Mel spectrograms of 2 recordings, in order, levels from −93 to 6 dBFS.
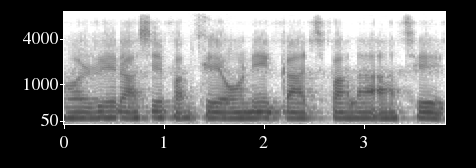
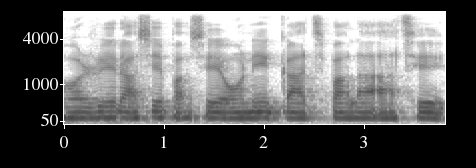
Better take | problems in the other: second | noise reduction (neural separator model SepFormer DNS4)

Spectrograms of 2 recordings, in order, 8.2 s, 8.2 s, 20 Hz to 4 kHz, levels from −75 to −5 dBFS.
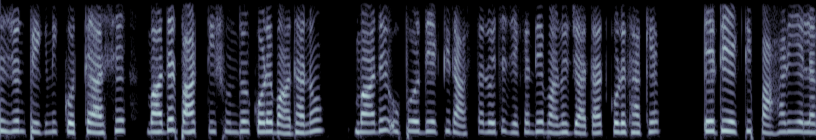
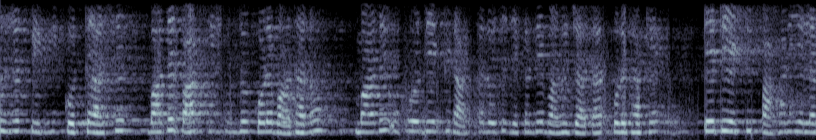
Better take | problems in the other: first | noise reduction (neural separator model SepFormer DNS4)

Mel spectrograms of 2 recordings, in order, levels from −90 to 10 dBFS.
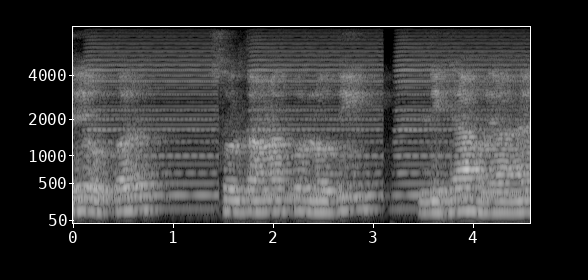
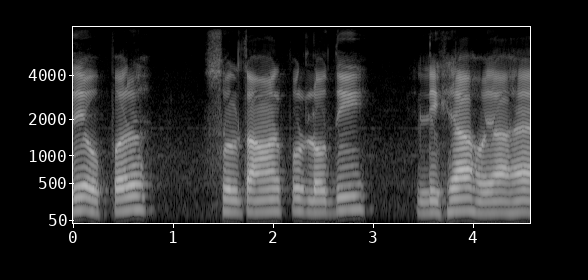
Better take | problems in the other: second | background sound (Accordion); 11 dB below the speech // room echo; dies away in 0.6 s

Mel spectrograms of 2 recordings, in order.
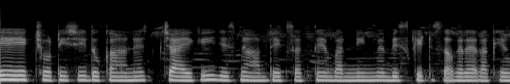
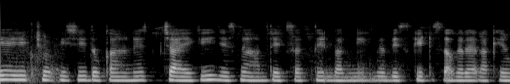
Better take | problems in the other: first | noise reduction (neural mask model DeepFilterNet 3)

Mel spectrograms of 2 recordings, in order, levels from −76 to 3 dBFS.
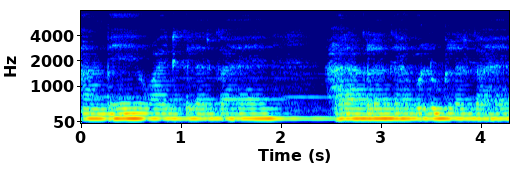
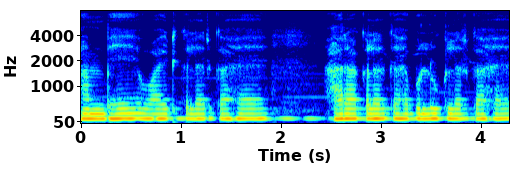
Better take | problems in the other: second | room echo; dies away in 0.8 s

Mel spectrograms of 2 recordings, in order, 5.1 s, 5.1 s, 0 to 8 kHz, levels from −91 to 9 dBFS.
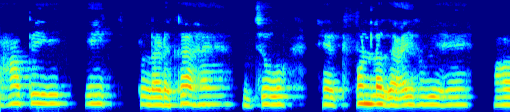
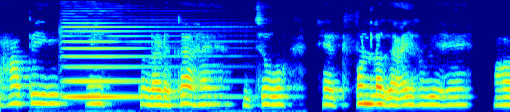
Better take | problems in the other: first | background sound (Bowed string instrument); 4 dB below the speech

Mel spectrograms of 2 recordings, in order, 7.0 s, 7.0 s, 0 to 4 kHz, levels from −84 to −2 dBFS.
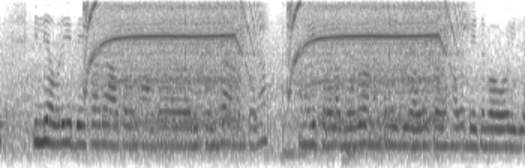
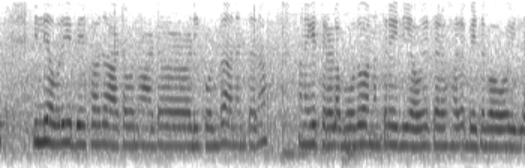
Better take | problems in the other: second | background sound (Domestic sounds, home sounds); as loud as the speech

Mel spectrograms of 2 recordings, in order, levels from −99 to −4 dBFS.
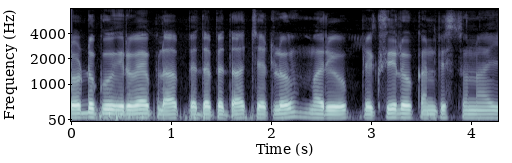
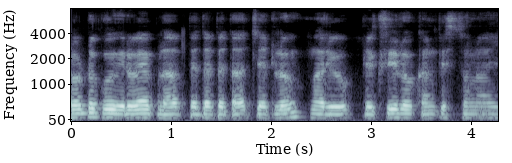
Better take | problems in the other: first | noise reduction (neural mask model DeepFilterNet 3)

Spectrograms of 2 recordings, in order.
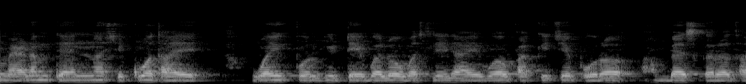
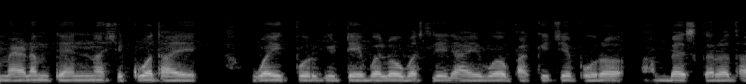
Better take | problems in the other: second | room echo; dies away in 0.6 s

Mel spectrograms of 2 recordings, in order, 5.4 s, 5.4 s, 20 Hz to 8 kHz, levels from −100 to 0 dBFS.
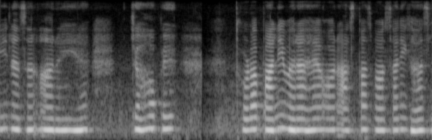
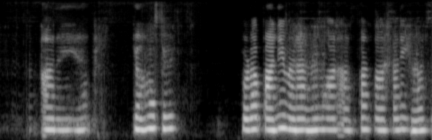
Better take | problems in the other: first | noise reduction (neural mask model DeepFilterNet 3)

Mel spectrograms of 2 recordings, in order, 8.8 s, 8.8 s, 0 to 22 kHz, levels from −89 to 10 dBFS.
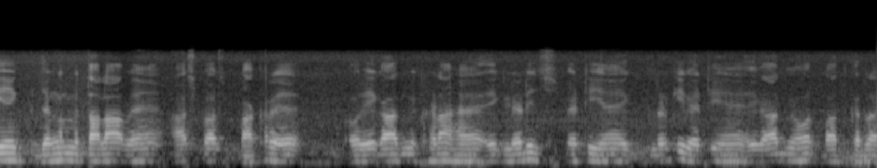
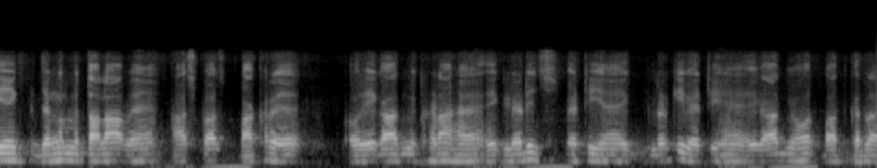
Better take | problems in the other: first | noise reduction (neural separator model SepFormer DNS4)

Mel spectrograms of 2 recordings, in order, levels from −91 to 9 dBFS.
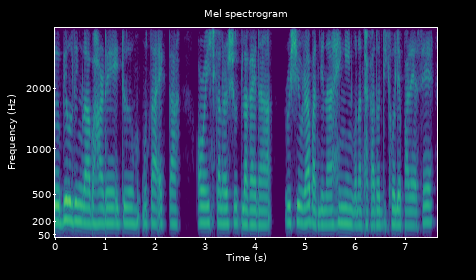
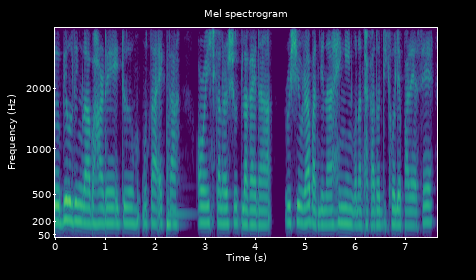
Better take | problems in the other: first | background sound (Snare drum); 11 dB below the speech

